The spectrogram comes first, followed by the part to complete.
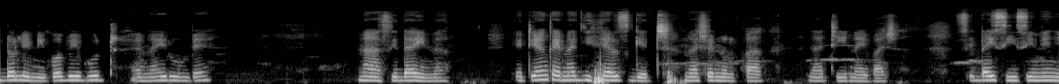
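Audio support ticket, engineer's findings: Vorbis compression, throughout the speech. Treble hissy and grainy, fine detail turned to noise. Tones roughened, consonant attacks blurred. Nothing above 14.2 kHz. Likely cause: low-quality Vorbis encode, damage consistent with a bitrate near 32 kbps. Mechanism: smooth spectral floor plus coarsely quantised residue; upper band replaced by noise of similar energy, cut-off lowered. Damage plainly audible.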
